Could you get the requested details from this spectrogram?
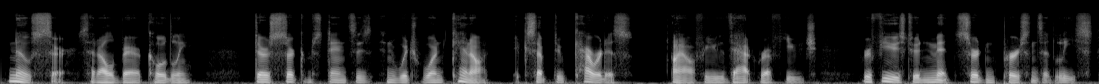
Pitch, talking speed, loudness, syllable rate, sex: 90 Hz, 135 wpm, -22 LUFS, 5.4 syllables/s, male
